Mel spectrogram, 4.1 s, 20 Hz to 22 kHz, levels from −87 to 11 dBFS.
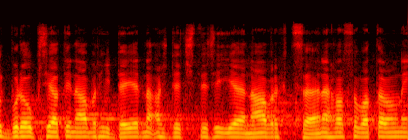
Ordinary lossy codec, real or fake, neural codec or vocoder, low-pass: Opus, 24 kbps; real; none; 10.8 kHz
